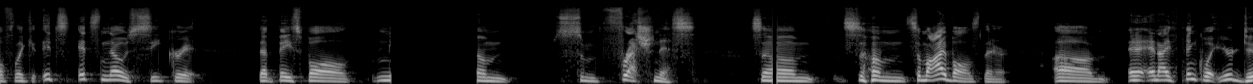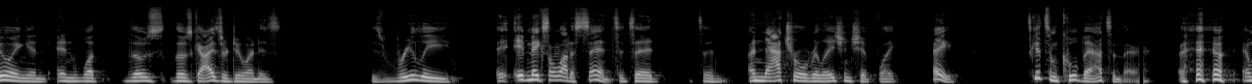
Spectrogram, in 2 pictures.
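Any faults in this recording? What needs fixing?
From 3.91 to 4.77 s the speech cuts out to total silence. About 860 ms is lost, with no room tone in the gap. This is likely an audio dropout to silence: the input vanished while silence kept being written. Check connections, links and mute controls before recording.

Short gaps at joins of encoded pieces open at 7.72, 11.77 and 23.92 s. Each lasts 49 ms, with smeared edges. The speech then resumes where it stopped. Pieces were encoded separately and joined untrimmed, so encoder delay and final-frame padding remain. Encode in one continuous pass, or trim the padding at every join.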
